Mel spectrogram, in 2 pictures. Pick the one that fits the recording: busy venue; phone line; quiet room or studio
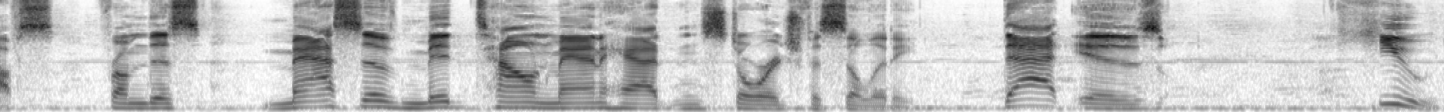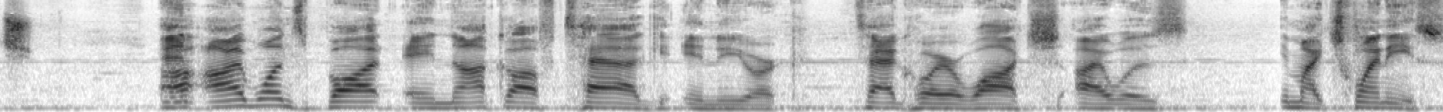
busy venue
